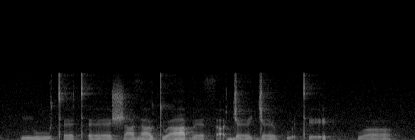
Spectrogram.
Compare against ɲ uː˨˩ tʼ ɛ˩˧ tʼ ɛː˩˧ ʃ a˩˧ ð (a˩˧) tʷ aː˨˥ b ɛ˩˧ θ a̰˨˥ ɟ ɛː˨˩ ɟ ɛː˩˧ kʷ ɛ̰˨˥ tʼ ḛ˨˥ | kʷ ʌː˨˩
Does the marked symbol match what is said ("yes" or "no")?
no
